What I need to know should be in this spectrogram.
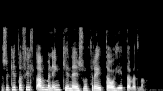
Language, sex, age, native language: Icelandic, female, 40-49, Icelandic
